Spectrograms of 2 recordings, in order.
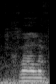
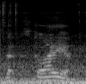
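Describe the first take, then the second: First: The name is said the anglicized English way. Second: The name is said the native tribal way. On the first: This is how outsiders say the tribe's name. The speaker calls it wrong. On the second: This is the tribe's own name for itself. The speaker calls it right.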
